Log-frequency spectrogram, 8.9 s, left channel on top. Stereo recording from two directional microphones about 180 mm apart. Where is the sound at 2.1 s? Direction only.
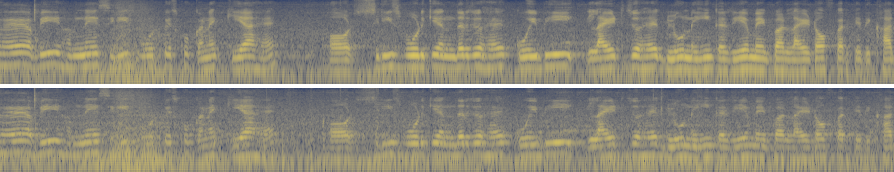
70° left (ahead or behind).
